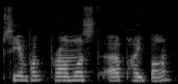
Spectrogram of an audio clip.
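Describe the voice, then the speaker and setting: A man's voice: high voice, little pitch movement, normal speed. A man co-hosting a podcast in casual chat, easygoing and moving the talk from item to item. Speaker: podcast co-host.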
